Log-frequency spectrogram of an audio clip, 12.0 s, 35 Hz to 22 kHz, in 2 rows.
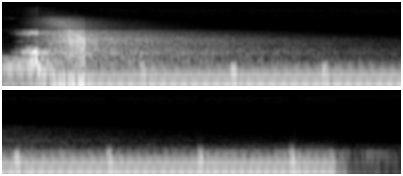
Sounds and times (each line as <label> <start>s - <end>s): drone 0.0s - 7.3s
